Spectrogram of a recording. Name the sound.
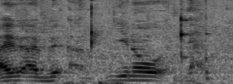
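spoon clinking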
